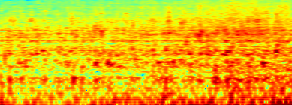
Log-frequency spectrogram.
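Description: Water rushing steadily through a deep creek beneath a long wooden bridge, a continuous close wash of flowing water that swells slightly in the middle, with no voices.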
